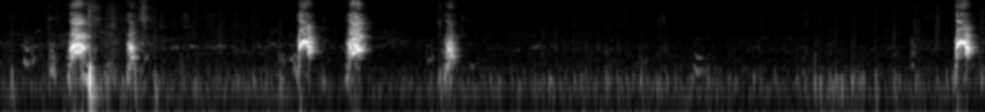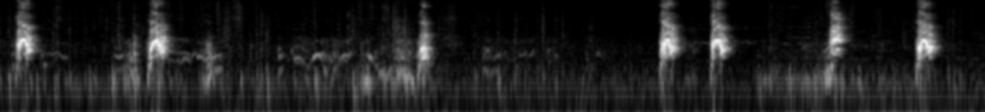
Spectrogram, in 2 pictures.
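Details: Six pet Chihuahuas after a shampoo: sharp, high, short barks come singly or in quick pairs and triplets, about fifteen in all, separated by quiet gaps, with faint low rustling between them.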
